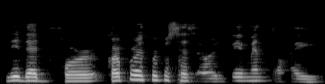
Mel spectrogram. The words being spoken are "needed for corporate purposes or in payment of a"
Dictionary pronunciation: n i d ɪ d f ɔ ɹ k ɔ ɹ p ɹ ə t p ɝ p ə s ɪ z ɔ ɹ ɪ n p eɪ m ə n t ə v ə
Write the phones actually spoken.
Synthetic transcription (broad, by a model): n i d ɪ d f ɔ ɹ k ɔ ɹ p ɹ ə t p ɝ p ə s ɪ s ɔ ɹ ɪ n p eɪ m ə n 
